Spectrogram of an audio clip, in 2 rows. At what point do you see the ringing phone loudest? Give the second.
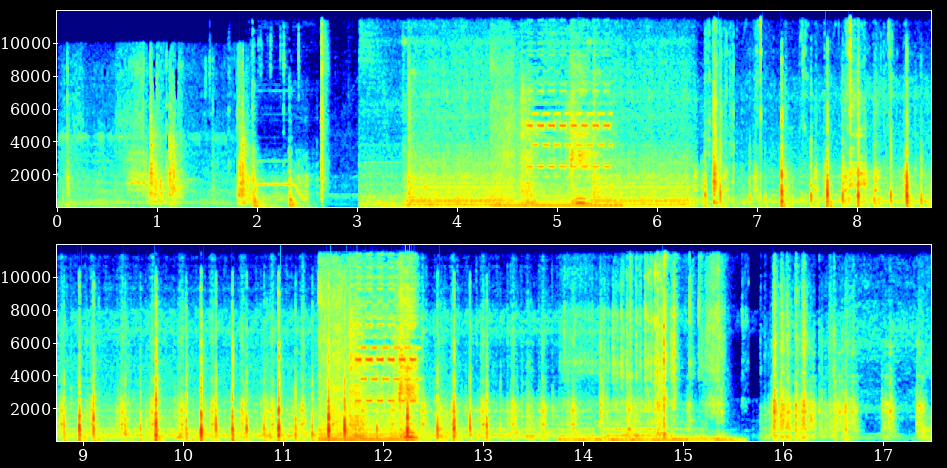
12 s.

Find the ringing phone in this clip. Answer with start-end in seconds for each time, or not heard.
4.3-5.7, 11.3-12.4.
